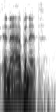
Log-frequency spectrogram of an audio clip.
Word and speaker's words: Inabinate: It's Inabinate. Yes. I've been saying it wrong all day. It's all right. It's like cabinet.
